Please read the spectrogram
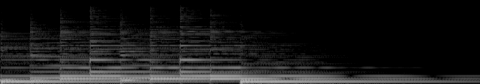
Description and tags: Acoustic Chord (No Low Key) 1st 7th
These sounds are samples taken from our 'Music Based on Final Fantasy' album which will be released on 25th April 2017.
